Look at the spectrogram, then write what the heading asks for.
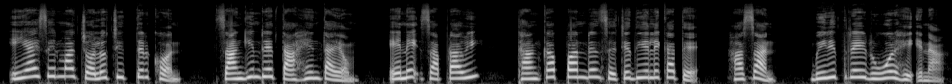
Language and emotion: Santali, neutral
